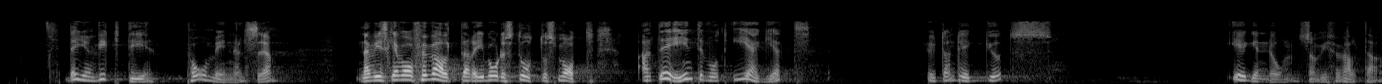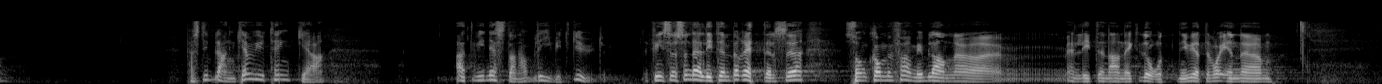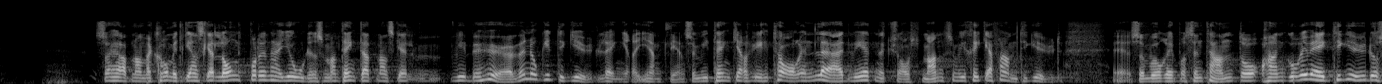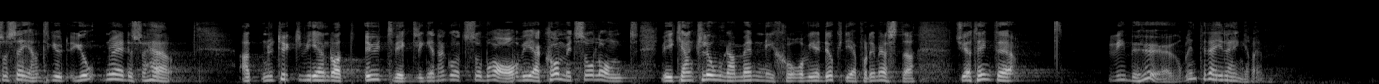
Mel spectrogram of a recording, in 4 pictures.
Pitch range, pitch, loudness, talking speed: 155-205 Hz, 180 Hz, -26 LUFS, 170 wpm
